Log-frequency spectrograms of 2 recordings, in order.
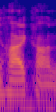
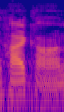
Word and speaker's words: Håkon: And what if King Haakon or Håkon, I think I actually heard that it's Håkon, I don't know. But I'm going to continue to pronounce it Haakon, even though I'm almost positive that's like horribly incorrect.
